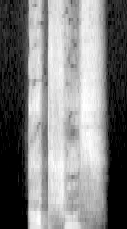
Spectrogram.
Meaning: 1. launch 2. firing 3. shootdown 4. steep slope
- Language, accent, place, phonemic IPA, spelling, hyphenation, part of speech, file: German, Germany, Berlin, /ˈapˌʃʊs/, Abschuss, Ab‧schuss, noun, De-Abschuss.ogg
